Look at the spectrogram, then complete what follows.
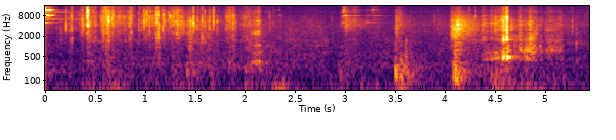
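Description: Wrapper of a novelty chocolate crinkling and tearing as it is handled and unwrapped, with scattered rustles and a few louder crackles in the second half.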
